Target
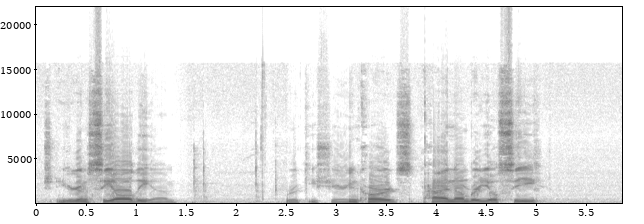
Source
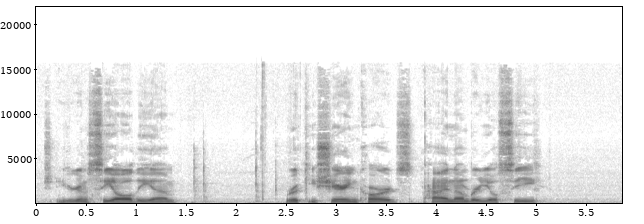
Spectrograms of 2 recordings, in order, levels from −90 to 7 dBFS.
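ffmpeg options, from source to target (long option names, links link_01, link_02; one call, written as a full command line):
ffmpeg -i in.wav -filter_complex "[0:a]asoftclip=type=tanh:threshold=-27dB,highshelf=frequency=6400:gain=8,asettb=1/sr,asplit=3[link_01][link_02][link_03];[link_01]atrim=end=1.104[link_04];[link_02]atrim=start=1.1:end=3.13,asetpts=PTS-STARTPTS,afade=type=in:duration=0.004:curve=qsin,afade=type=out:start_time=2.026:duration=0.004:curve=qsin,acrossover=split=130[link_05][link_06];[link_06]acompressor=threshold=-44dB:ratio=8[link_07];[link_05][link_07]amix=inputs=2:normalize=0[link_08];[link_03]atrim=start=3.126[link_09];[link_04][link_08]acrossfade=duration=0.004:curve1=hsin:curve2=qsin[link_10];[link_10][link_09]acrossfade=duration=0.004:curve1=qsin:curve2=hsin,volume=-2.5dB" out.wav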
